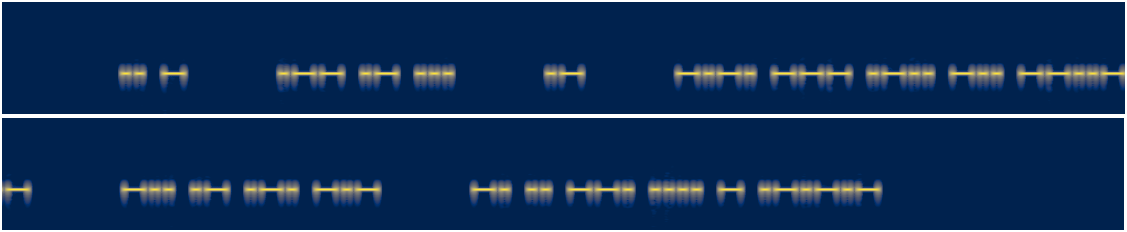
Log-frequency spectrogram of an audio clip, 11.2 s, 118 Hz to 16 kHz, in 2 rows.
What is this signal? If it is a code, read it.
Morse code, heard as a keyed tone, about 36 wpm, 700 Hz. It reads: IT WAS A COLD, DARK NIGHT.
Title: 2x Word-Spacing - Sentences from Top 500 Words - 35wpm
